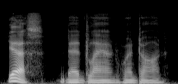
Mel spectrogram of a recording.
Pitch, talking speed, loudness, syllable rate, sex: 100 Hz, 170 wpm, -22 LUFS, 3.4 syllables/s, male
